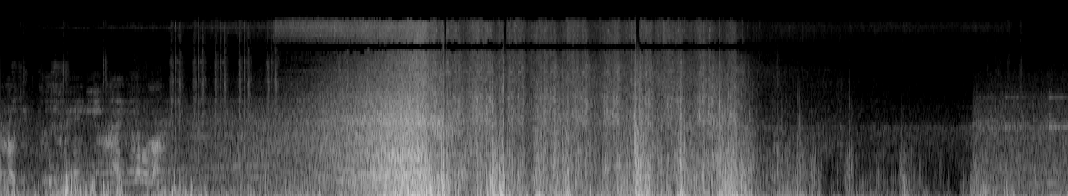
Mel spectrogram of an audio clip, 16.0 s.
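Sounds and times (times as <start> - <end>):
passenger train roaring past: 1.8 - 16.0
train wheel knocks: 6.5 - 11.4.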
